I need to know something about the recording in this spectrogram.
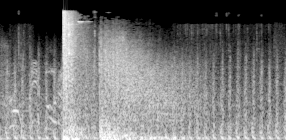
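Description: A pistol shot cracks and echoes away.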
